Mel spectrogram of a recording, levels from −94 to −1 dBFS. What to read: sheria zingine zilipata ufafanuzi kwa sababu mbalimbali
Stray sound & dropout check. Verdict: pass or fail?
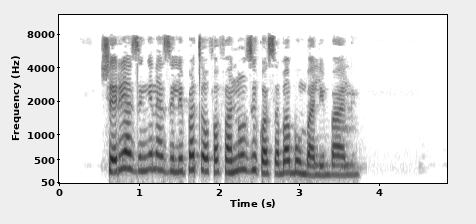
pass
